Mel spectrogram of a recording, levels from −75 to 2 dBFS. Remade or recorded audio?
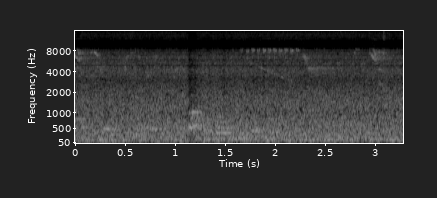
recorded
